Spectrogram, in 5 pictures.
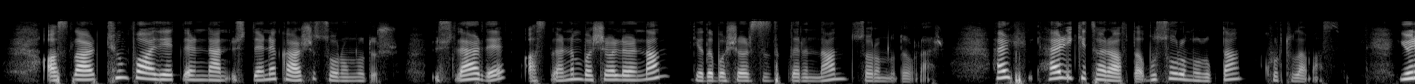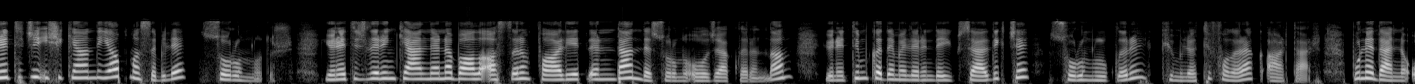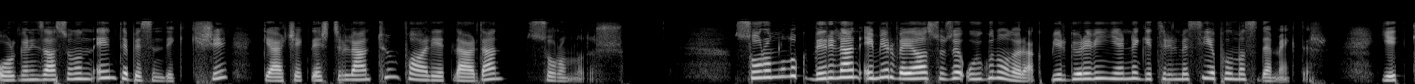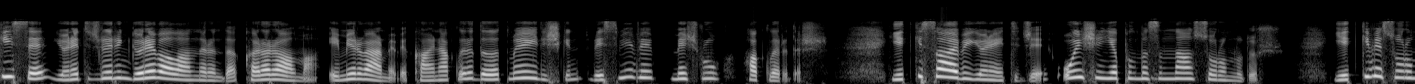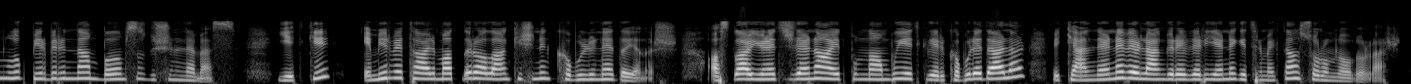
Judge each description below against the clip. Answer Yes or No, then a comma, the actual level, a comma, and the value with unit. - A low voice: No, high, 240 Hz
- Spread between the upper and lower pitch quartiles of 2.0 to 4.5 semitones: No, average, 5.2 semitones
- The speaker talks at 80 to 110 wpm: Yes, average, 100 wpm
